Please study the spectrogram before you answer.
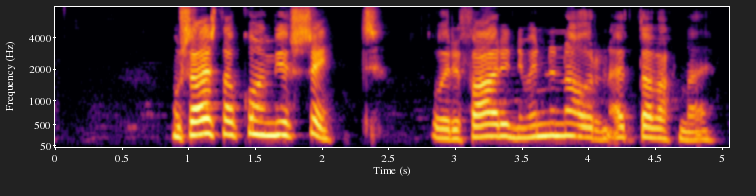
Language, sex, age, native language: Icelandic, female, 40-49, Icelandic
